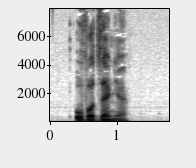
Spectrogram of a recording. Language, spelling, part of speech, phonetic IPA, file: Polish, uwodzenie, noun, [ˌuvɔˈd͡zɛ̃ɲɛ], Pl-uwodzenie.ogg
